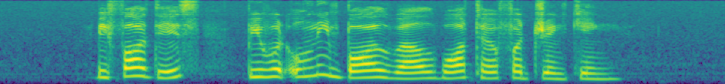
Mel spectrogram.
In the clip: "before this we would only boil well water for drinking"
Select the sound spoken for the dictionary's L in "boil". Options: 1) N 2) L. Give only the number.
2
